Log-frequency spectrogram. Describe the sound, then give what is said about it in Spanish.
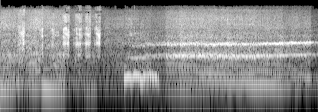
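A car engine revs and accelerates while tires squeal with a long rising screech, loud, with sharp clattering bursts early on. “Con ese ruido, hijo, pon un corrido o algo, ya me estoy acelerando.”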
